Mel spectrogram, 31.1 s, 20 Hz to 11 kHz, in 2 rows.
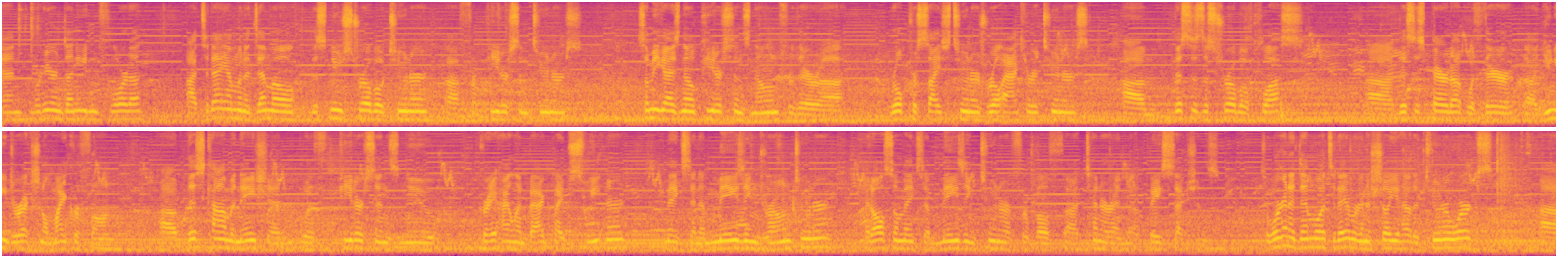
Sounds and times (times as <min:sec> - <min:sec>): Bagpipes: 0:00.0 - 0:31.0
Wind instrument, woodwind instrument: 0:00.0 - 0:31.0.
